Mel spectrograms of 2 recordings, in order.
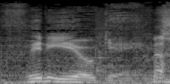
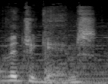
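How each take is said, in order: First: The word is said fully with every syllable clear. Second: The word is squashed into a short, clipped form. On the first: The speaker calls it right. "call them video games" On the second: The speaker calls it wrong. "I should probably drop that pronunciation"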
